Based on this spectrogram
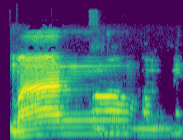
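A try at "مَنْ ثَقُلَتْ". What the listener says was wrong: বলছিলেন মান সাকুলাত, এটা বললে তো গোপন হলো না, ভিতর থেকে হবে, নাকের ভিতর থেকে। মান সাকুলাত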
